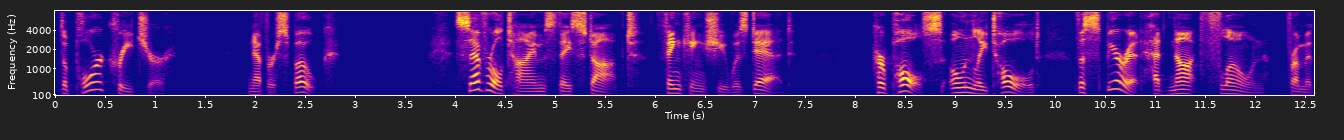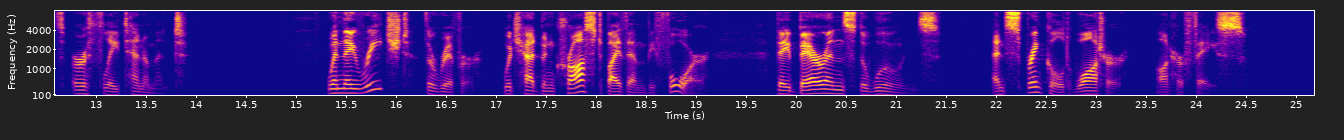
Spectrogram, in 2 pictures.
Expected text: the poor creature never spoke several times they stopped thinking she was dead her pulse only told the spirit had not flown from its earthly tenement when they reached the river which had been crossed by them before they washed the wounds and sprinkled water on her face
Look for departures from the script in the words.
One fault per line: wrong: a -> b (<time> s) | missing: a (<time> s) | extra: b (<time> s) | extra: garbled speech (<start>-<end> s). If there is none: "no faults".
wrong: washed -> barrens (19.9 s)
